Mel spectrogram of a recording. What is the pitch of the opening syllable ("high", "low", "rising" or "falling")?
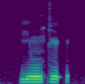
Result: high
